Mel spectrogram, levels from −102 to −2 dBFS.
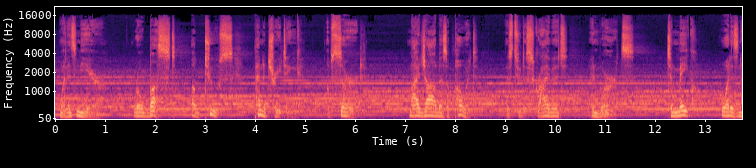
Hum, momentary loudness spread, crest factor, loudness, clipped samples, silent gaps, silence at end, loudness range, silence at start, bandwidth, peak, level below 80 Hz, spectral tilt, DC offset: none; 11 LU; 20 dB; -22 LUFS; under 0.1%; none; 0 s; 2 LU; 0 s; 17 kHz; -4 dBFS; -58 dBFS; -4 dB/octave; under 0.1%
